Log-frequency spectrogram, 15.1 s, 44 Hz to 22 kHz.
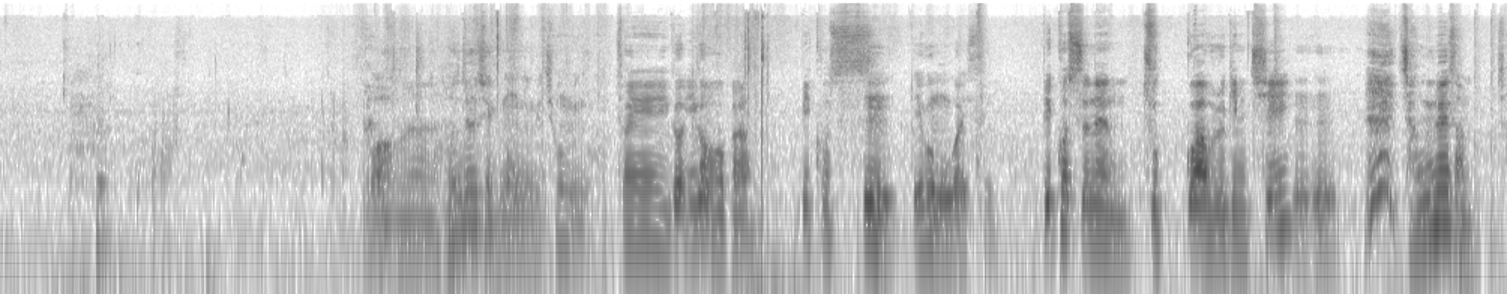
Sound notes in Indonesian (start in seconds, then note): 1.0 Sluurp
